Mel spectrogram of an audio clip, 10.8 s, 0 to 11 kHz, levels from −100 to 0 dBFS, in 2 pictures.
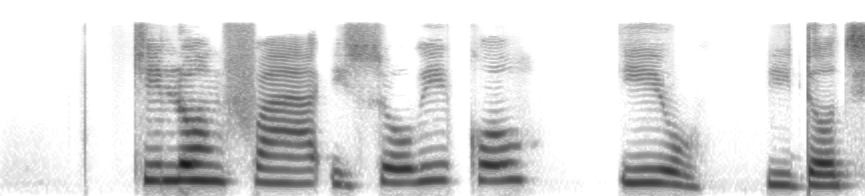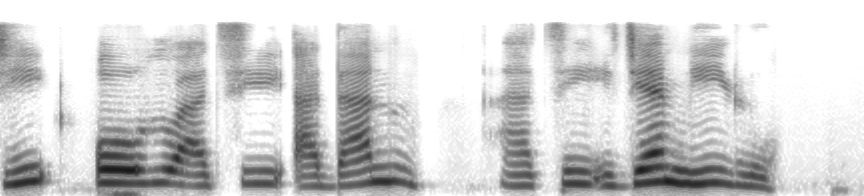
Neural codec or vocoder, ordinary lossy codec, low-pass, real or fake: codec, 16 kHz, 1 kbps, X-Codec, HuBERT features, trained on balanced general audio; none; 7.2 kHz; fake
